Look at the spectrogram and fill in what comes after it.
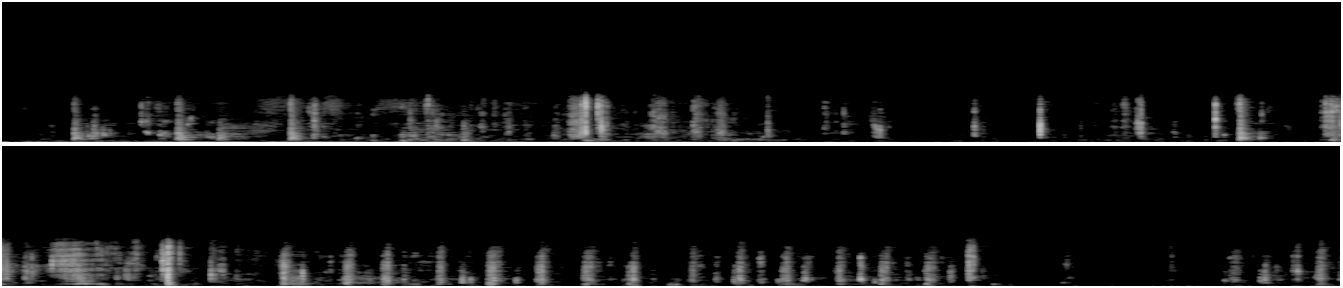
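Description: A person chewing food close to the microphone: a quick, irregular run of short mouth clicks and crunchy chews, with a brief pause near the end.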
